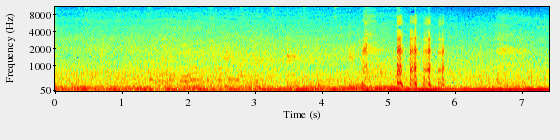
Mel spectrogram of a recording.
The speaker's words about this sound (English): And here comes a boat, a cute little speedboat chugging down the canal. Just thumping along.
